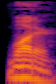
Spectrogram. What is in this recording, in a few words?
"water" us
